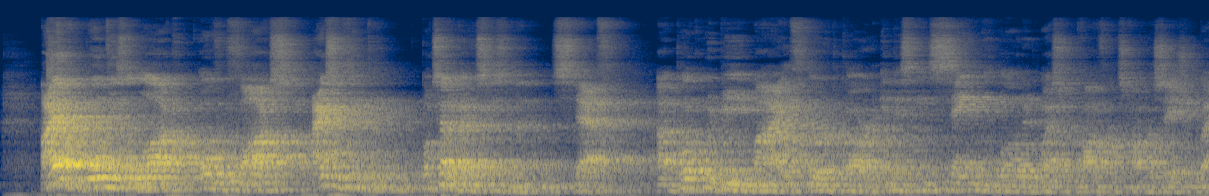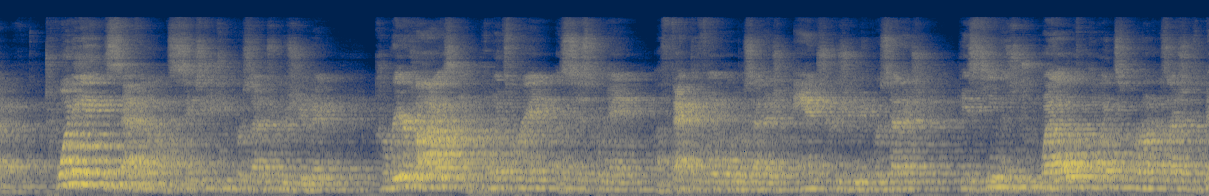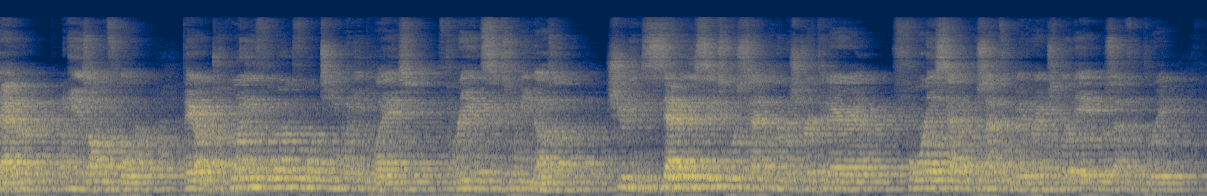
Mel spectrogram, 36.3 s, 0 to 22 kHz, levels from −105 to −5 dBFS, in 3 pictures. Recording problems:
room echo; strong; dies away in 2.2 s
off-mic speech; far

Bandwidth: 15 kHz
